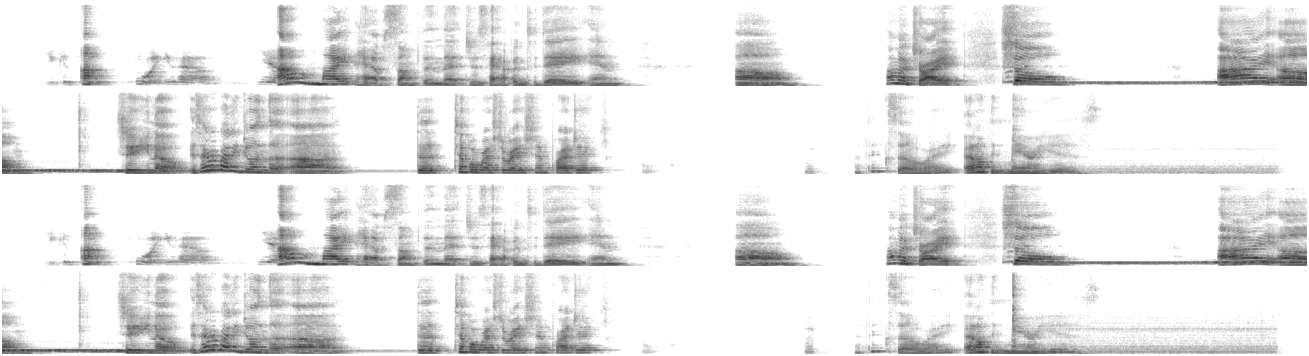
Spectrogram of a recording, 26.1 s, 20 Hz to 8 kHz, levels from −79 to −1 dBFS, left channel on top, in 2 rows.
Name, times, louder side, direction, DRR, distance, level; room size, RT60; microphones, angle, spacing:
voice 1, 0.4-1.0 1.3-2.1 2.5-2.9 10.0-10.3, left 1 dB, 20° left, 1.5 m, -44 dB
voice 2, 2.7-6.2 7.3-7.9 8.8-10.6 12.1-13.3 14.2-16.4 17.2-19.0 21.7-23.9, left 1 dB, 40° left, 0.9 m, -28 dB
sound 1, 10.1-16.6, right 2 dB, 20° right, 0.7 m, -35 dB
voice 3, 23.1-25.8, right 6 dB, 50° right, 0.5 m, -51 dB
14.0 x 4.9 x 3.8 m
head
